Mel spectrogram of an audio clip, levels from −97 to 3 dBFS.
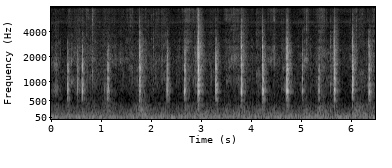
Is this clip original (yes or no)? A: no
